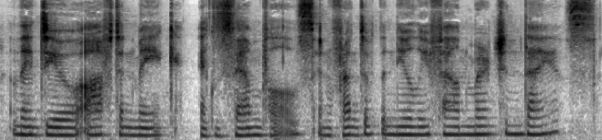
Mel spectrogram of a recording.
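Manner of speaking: ordinary talk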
